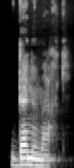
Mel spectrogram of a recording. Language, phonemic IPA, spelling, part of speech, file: French, /dan.maʁk/, Danemark, proper noun, LL-Q150 (fra)-Danemark.wav
- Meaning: Denmark (a country in Northern Europe)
